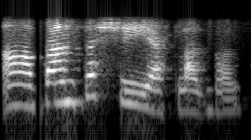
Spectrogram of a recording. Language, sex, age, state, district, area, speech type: Kashmiri, female, 18-30, Jammu and Kashmir, Kupwara, rural, conversation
